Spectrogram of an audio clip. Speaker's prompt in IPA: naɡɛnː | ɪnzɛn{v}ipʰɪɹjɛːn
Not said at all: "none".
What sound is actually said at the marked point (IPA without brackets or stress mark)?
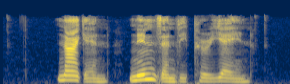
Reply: v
